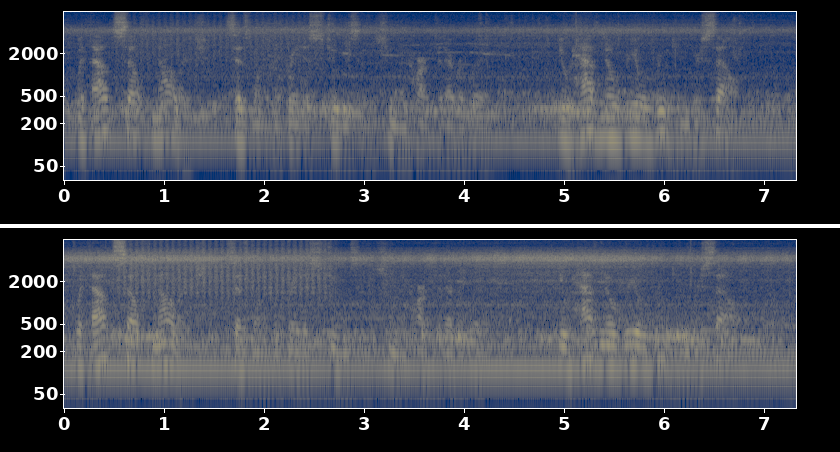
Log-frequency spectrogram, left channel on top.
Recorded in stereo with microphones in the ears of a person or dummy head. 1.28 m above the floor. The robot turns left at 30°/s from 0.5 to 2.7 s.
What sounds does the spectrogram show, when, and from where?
0.1 s a man speaking: 115° right, 1.9 m; by 6.8 s straight behind, 1.9 m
